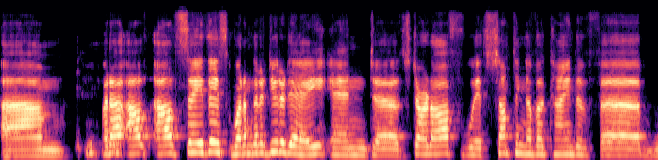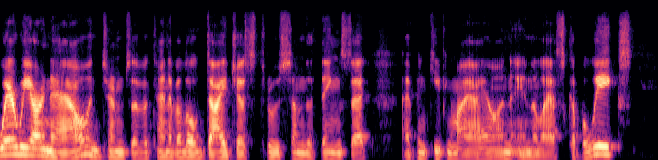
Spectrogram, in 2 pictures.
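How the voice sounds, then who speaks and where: On a very clean recording with a silent background, a man with an American accent speaks with a fairly high pitch, a bright, sharp tone and very wide pitch swings. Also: moderate pace. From US Northeast, New York. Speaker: author and epidemiologist. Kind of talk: lecture. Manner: halting, many fillers.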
